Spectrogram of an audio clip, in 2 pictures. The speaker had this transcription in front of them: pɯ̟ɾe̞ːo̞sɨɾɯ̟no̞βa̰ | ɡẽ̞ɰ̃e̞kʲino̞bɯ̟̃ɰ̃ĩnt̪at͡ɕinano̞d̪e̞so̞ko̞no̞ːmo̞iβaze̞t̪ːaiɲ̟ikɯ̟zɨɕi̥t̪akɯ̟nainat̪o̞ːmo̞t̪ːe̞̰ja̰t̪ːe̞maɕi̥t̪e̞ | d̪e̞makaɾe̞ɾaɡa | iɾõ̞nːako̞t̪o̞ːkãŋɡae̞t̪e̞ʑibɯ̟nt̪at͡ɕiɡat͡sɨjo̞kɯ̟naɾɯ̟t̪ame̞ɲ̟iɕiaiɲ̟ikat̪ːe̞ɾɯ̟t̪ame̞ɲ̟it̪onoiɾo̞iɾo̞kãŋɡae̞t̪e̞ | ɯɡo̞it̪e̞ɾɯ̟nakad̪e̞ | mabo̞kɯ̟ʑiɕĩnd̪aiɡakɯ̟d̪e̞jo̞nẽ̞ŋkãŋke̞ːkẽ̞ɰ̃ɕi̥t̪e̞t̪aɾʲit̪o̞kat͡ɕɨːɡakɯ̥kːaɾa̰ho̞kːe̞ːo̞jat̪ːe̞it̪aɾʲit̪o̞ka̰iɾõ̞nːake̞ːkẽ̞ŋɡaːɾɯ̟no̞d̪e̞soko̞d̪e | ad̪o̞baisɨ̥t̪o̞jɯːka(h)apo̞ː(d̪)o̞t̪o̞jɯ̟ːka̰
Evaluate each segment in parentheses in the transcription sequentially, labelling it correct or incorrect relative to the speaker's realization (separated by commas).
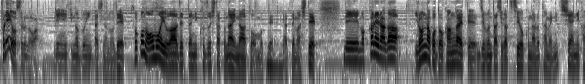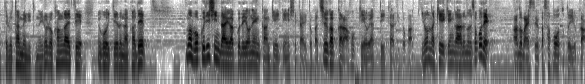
incorrect, incorrect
